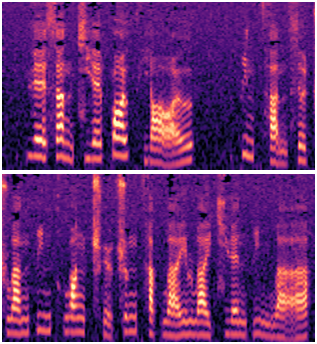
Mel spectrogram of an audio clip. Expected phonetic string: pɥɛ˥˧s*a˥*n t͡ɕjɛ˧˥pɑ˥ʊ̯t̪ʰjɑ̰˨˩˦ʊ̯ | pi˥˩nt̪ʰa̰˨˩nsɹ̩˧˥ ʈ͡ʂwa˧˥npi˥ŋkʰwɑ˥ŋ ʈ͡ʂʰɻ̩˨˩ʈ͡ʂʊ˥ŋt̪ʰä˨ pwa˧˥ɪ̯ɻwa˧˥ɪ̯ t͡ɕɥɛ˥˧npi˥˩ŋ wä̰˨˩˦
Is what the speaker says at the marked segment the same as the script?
no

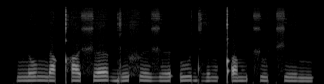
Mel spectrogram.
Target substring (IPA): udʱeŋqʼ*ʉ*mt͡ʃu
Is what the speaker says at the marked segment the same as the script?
no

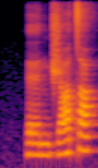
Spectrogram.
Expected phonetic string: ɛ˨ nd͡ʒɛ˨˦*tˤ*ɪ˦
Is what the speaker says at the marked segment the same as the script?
yes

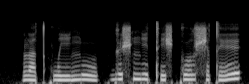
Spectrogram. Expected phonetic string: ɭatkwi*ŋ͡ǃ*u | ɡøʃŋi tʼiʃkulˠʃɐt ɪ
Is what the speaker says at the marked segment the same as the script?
no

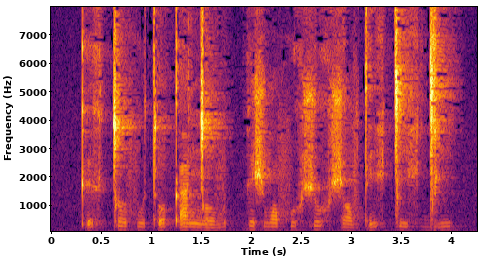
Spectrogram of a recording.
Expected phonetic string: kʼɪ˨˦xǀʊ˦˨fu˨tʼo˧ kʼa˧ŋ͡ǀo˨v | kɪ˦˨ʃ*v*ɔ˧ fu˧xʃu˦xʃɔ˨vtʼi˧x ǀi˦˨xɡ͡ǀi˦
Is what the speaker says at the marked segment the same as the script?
yes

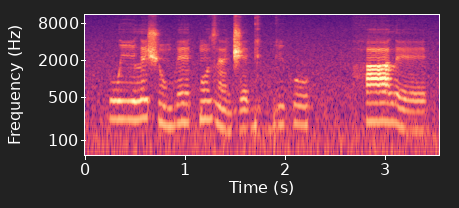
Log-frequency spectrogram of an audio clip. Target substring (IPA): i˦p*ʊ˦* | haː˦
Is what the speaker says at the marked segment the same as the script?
no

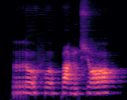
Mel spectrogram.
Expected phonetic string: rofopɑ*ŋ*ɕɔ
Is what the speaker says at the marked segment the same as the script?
yes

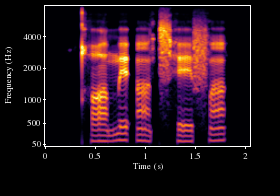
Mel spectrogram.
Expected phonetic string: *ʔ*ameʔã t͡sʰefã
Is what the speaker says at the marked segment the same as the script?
no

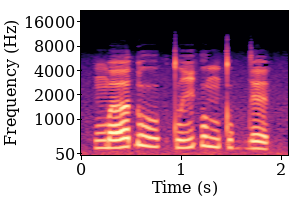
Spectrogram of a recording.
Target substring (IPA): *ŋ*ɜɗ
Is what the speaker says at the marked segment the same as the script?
no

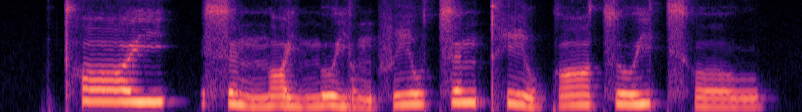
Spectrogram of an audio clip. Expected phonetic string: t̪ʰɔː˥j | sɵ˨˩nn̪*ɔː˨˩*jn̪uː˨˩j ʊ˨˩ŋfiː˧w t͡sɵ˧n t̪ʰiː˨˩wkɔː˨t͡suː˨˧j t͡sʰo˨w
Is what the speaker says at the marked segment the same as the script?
yes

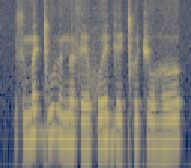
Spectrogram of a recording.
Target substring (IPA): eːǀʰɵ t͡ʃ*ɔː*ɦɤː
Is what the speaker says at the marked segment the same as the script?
no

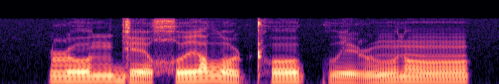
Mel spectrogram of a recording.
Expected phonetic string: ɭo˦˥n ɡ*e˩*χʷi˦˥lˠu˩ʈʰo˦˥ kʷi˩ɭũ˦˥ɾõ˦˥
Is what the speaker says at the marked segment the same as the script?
yes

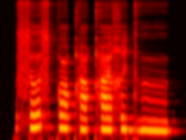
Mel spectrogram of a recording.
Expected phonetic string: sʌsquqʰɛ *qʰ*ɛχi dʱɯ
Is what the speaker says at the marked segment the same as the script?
yes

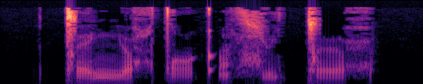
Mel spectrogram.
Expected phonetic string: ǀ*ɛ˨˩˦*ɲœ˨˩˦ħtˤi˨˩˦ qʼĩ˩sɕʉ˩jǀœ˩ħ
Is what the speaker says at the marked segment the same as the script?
yes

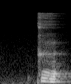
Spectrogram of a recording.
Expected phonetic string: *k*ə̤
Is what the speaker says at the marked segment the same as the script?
yes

